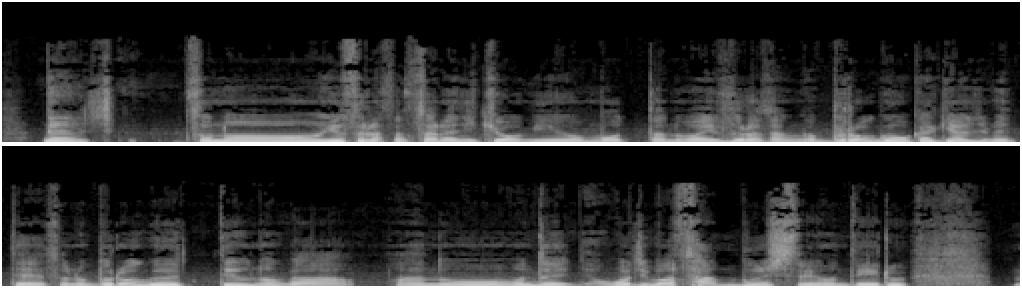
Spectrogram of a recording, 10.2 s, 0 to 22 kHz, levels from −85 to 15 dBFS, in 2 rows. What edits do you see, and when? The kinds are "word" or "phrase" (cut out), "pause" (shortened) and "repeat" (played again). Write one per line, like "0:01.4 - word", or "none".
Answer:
none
